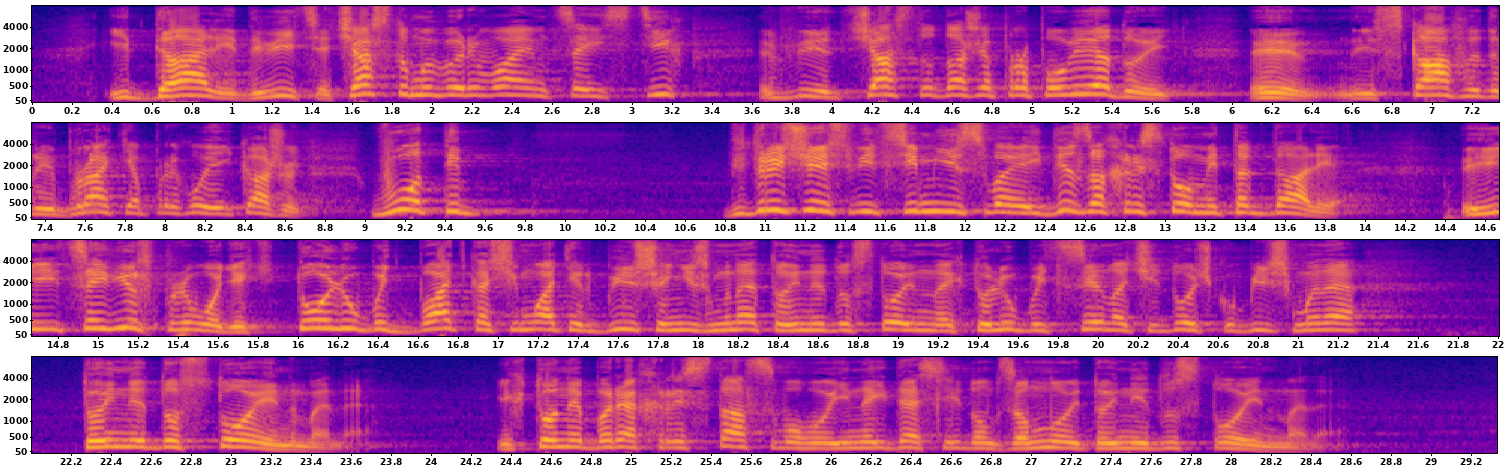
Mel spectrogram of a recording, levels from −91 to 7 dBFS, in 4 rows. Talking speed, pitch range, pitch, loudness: 140 wpm, 190-245 Hz, 210 Hz, -16 LUFS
